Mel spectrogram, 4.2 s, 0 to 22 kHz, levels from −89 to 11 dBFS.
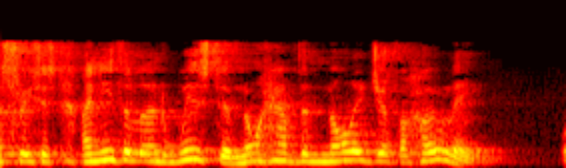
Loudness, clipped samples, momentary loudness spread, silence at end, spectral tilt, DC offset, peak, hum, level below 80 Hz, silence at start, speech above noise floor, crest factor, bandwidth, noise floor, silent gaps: -19 LUFS; under 0.1%; 5 LU; 0.55 s; -5.5 dB/octave; under 0.1%; -4 dBFS; none; -66 dBFS; 0 s; 36 dB; 14 dB; 8.2 kHz; -54 dBFS; none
